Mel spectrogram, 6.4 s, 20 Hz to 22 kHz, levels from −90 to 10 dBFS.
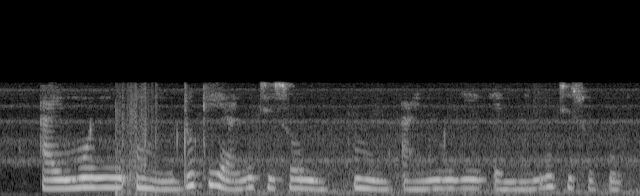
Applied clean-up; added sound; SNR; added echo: none; Tick / Hiss / Explosion / Fire; 18 dB; none.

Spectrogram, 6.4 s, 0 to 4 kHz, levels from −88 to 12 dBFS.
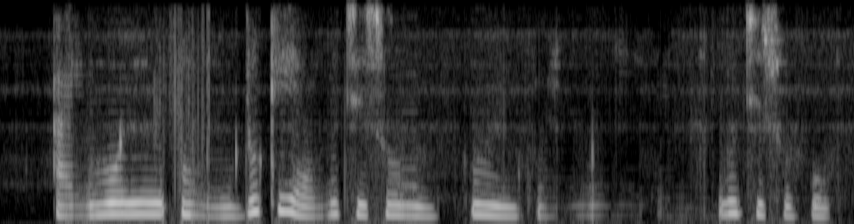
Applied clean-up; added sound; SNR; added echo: neural separator model SepFormer WHAM!.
